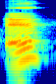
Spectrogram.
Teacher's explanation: the front rounded open-mid vowel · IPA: /œ/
